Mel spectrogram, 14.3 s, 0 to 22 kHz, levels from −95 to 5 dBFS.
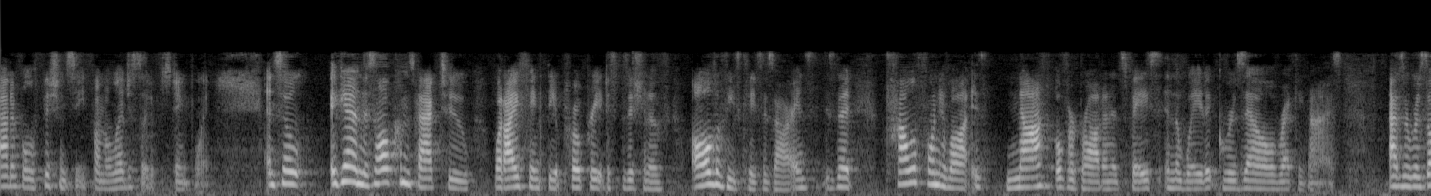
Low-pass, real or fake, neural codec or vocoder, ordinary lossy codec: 7.2 kHz; fake; codec, 16 kHz, 1.1 kbps, Voila-Tokenizer; AAC, 48 kbps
